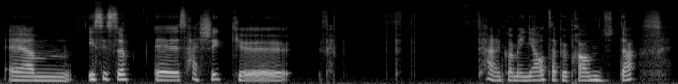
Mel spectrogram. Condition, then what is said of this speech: Stuttering. Moi, je suis une femme bègue aussi, ça fait partie de moi, ça fait partie de mon une identité.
